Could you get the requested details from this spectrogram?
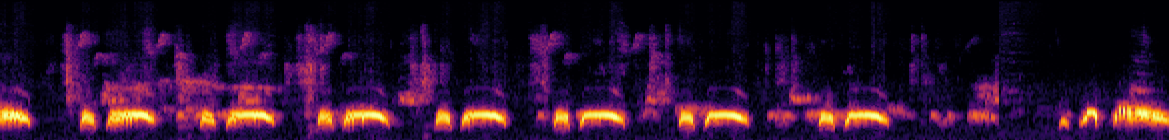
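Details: Spotted doves, cock and hen, calling to incite a rival bird to fight; a dense run of repeated short arched coos, nearly continuous, with faint higher chirps above.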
